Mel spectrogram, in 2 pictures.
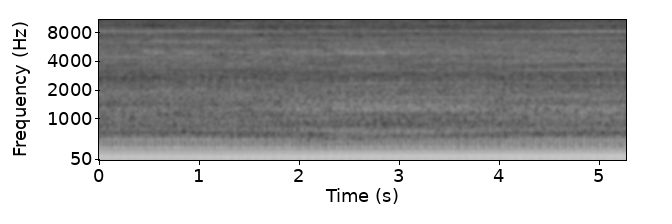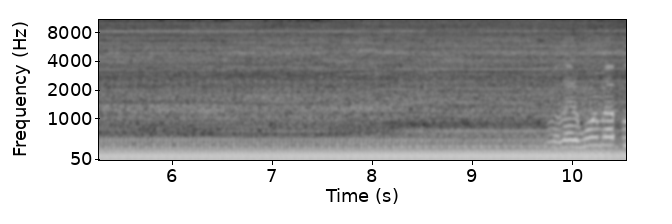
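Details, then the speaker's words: Freshly built Honda D16Y8 in an EG Civic, first start, no muffler: loud raw idle but steady even beat without misses or knocks; engine running healthy. "She is running, boys and girls. It don't look too bad."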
